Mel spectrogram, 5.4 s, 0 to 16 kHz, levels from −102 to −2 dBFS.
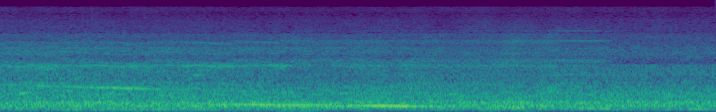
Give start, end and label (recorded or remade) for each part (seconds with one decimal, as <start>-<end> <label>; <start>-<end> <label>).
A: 0.0-2.1 recorded; 2.1-4.2 remade; 4.2-5.4 recorded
